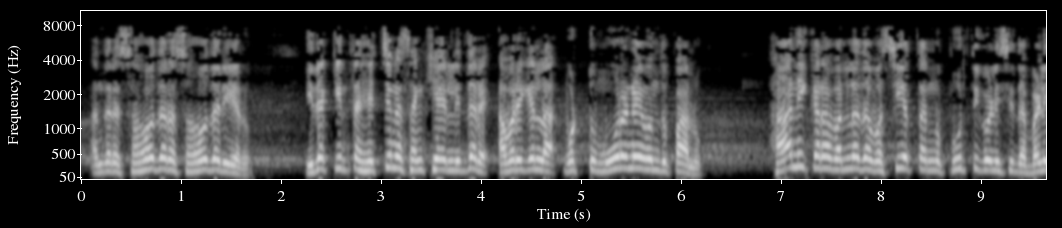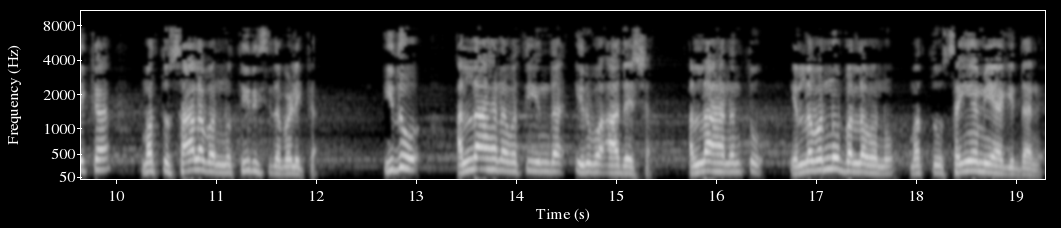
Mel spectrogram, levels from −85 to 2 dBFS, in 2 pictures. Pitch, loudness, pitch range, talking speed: 185 Hz, -18 LUFS, 160-210 Hz, 90 wpm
